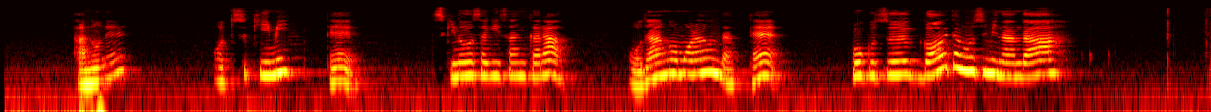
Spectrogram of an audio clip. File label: boy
